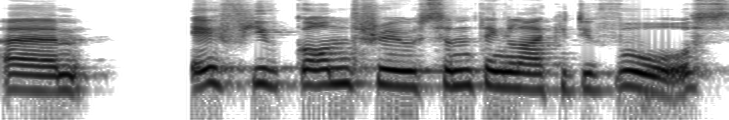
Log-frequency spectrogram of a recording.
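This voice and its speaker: A woman with a British accent speaks at a fairly slow pace in a fairly high pitch. The recording is very clean, with a silent background. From UK. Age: 50s. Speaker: financial adviser and business owner. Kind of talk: interview.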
